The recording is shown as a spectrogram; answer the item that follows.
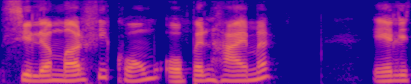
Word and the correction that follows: Cillian: Deixa eu te corrigir. É Killian. – Killian, Killian Murphy. perdão.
